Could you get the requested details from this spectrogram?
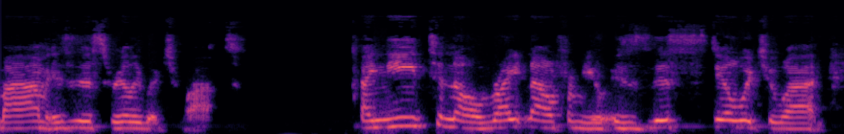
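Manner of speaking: acted-out tearful, crying, begging tone. Speaker recounts pleading with their sleeping mother, holding her hand, retelling a tearful plea. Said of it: "holding her hand, crying, going".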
